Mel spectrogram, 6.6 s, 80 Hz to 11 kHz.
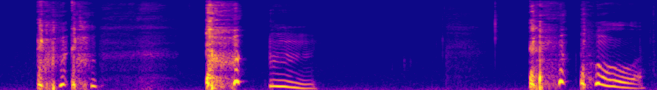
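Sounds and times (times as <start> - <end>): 
harsh coughing after smoking: 0.4 - 1.2, 2.1 - 3.2, 5.3 - 6.2.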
